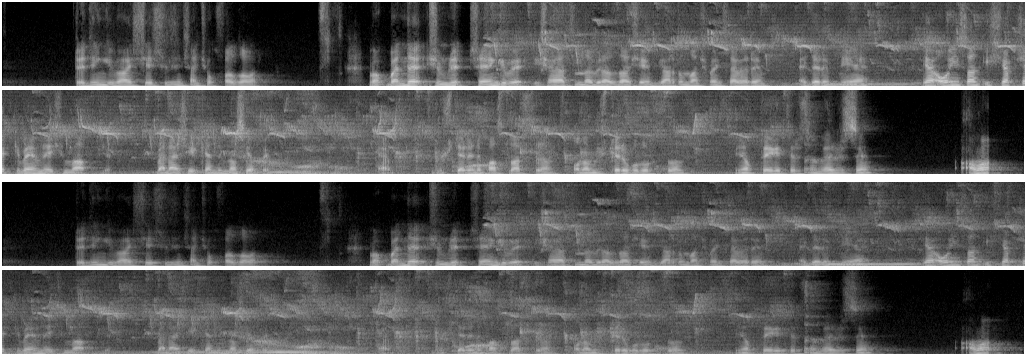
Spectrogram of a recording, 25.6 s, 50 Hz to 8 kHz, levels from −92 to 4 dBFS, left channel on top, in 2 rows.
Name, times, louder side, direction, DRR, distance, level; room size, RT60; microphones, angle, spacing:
voice 1, 0.9-3.2 4.0-9.6 10.0-10.9 11.5-14.2 14.7-16.2 17.5-17.7 18.2-21.4 22.0-23.7 24.8-25.1, left 7 dB, 90° left, 0.4 m, -26 dB
sound 1, 6.0-22.7, left 4 dB, 25° left, 1.4 m, -35 dB
sound 2, 9.0-18.0, right 3 dB, 70° right, 1.2 m, -36 dB
sound 3, 15.6-21.9 22.3-22.4 22.8-23.0, equal, 10° left, 2.6 m, -35 dB
23.5 x 9.3 x 4.9 m
head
